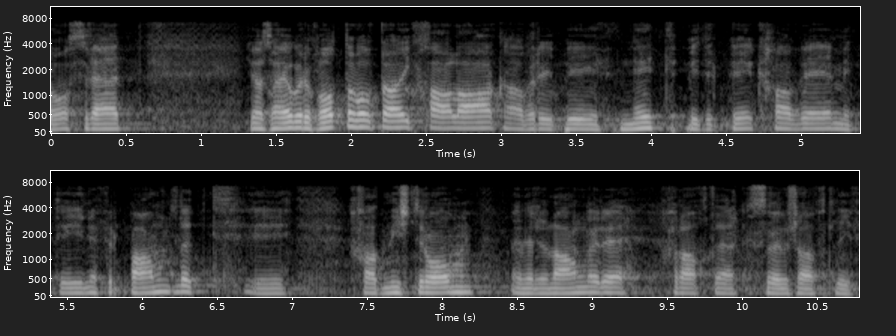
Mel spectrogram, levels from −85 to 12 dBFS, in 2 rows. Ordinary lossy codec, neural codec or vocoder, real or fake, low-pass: none; codec, 16 kHz, 4 kbps, FunCodec, trained on Chinese and English, 50 frames a second; fake; 7.2 kHz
